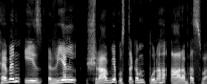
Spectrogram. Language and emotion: Sanskrit, neutral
